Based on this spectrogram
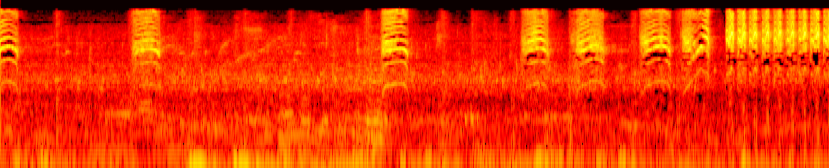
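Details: Kept Crested Jay singing in its besetan and tembakan style: loud, harsh arched notes in scattered bursts, closing with a fast rattling series, over low steady background hum.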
